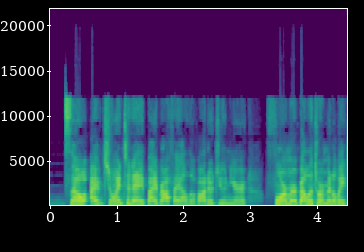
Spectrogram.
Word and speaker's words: Rafael: A lot of people will say Rafael, or they just kind of abuse instead of Rafael, it's like Raphael, or I live in Oklahoma, so sometimes they don't say it right.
